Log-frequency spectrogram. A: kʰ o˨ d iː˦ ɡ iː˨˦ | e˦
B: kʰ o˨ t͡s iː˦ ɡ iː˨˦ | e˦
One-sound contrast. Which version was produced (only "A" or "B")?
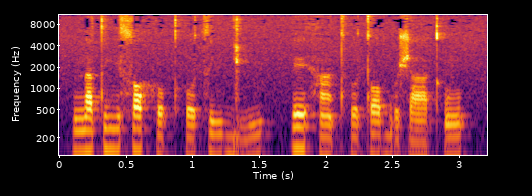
B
